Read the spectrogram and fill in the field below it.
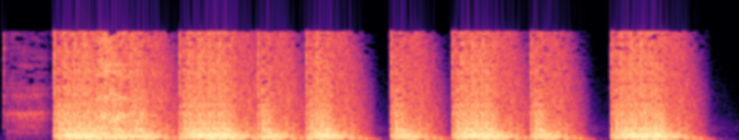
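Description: Loud machine gun fire in a series of sustained bursts, each a dense, harsh rattle of rapid shots, separated by brief pauses. No voices accompany it.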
